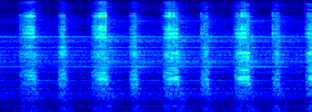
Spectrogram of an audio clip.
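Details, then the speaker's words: Compaq Deskpro floppy drive, head exercised back and forth by cleaning program, disk out: quick buzzy stepping bursts about two a second as the head sweeps evenly; normal head seek. "with the disk out you can hear the heads there"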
